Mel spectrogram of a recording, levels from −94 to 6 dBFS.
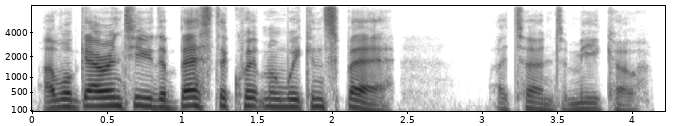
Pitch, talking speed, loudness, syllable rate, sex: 145 Hz, 200 wpm, -18 LUFS, 6.3 syllables/s, male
